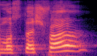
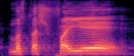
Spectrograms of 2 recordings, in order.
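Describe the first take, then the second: First: The word ends on a plain long 'a'. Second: The word ends with an extra 'e' vowel. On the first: The speaker calls it right. "It says al mustashfa when there's nothing upon it" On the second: The speaker calls it wrong. "You don't say mustashfaye. It doesn't sound right"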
